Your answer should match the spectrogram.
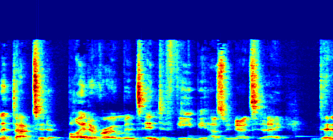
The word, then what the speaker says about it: Phoebe: much but anyway on with today's name of phoebe and phoebe is the name of ancient greek origins and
